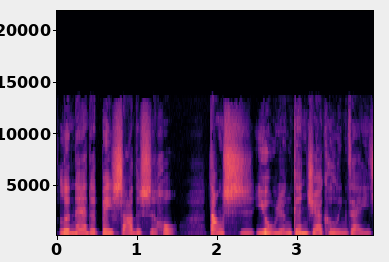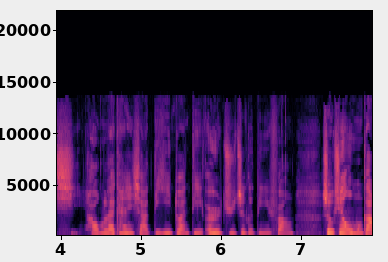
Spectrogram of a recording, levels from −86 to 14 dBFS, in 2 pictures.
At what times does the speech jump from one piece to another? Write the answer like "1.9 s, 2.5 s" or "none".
none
